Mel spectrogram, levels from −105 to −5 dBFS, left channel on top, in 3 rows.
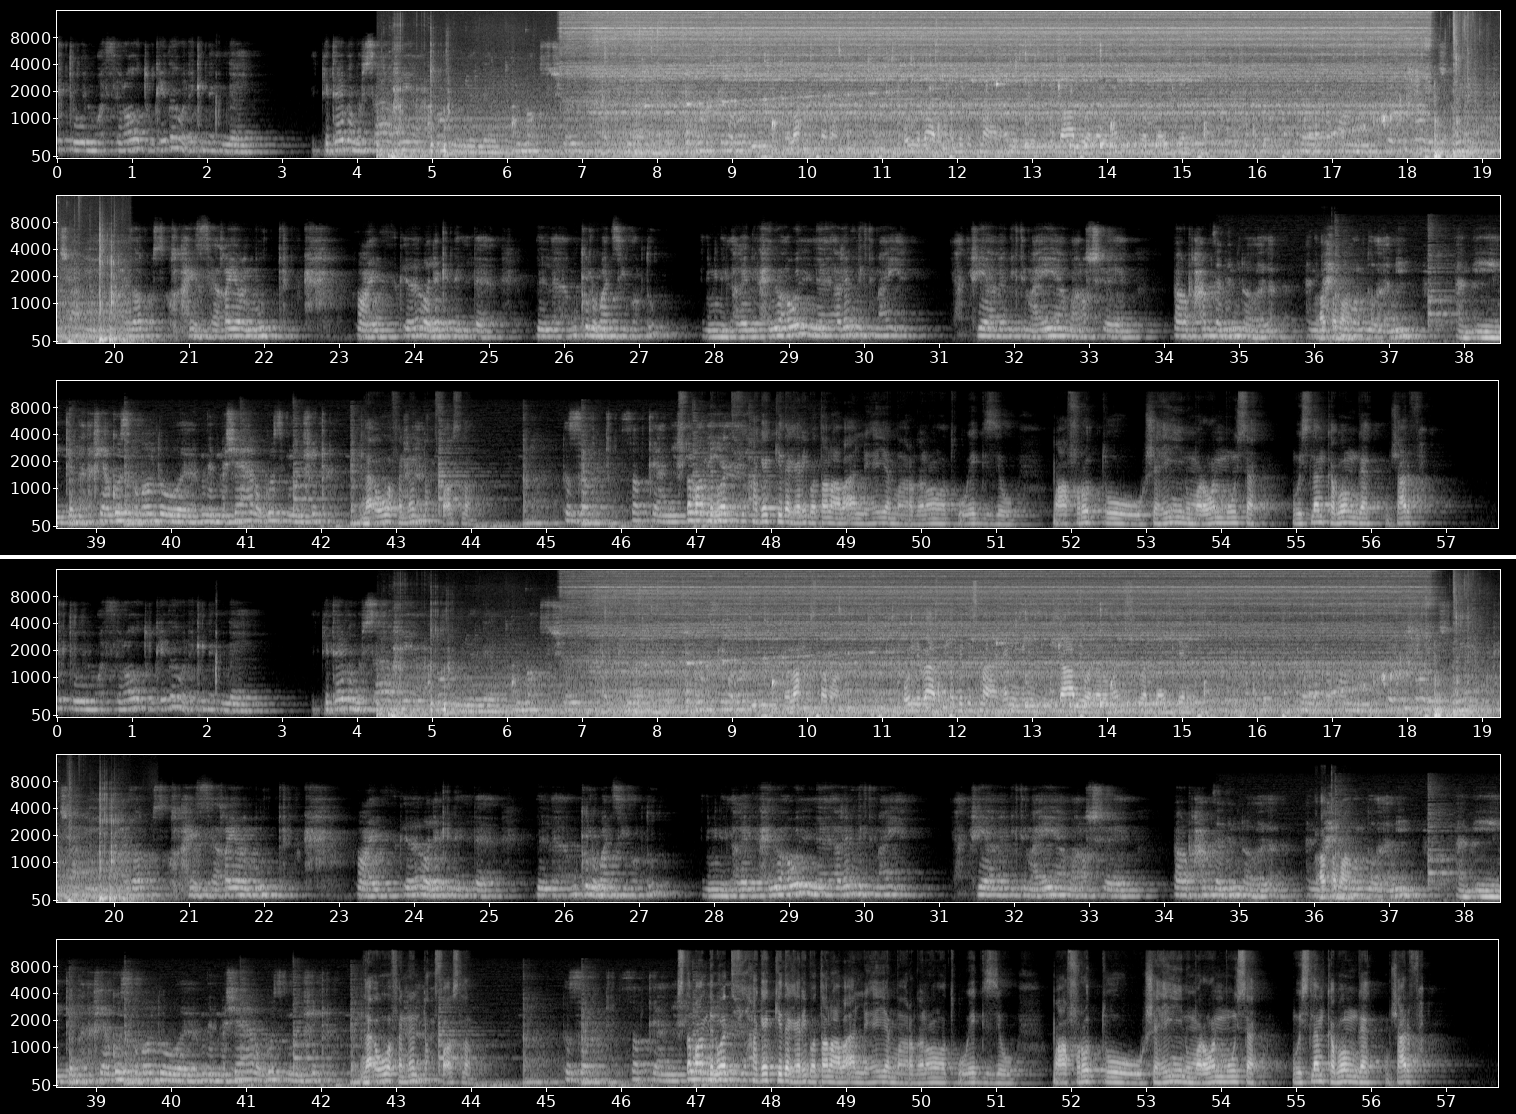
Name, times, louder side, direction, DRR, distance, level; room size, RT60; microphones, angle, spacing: voice 1, 0.0-2.6 3.5-8.0 8.3-9.5 16.5-22.9 23.2-25.1 25.6-27.3 27.8-30.6 31.2-33.5 34.1-35.6 35.9-37.4 37.9-42.2 43.2-43.4 45.2-45.7 46.1-47.7, left 1 dB, 30° left, 4.9 m, -38 dB
Water tap faucet / Sink (filling or washing) / Drip, 4.3-20.2, left 7 dB, 60° left, 1.7 m, -30 dB
voice 2, 9.7-10.5 11.3-15.2 36.0-36.5 42.5-44.1 46.7-51.3 51.8-54.5 55.0-56.7, right 2 dB, 45° right, 1.3 m, -34 dB
sound 1, 10.0-13.3 13.6-17.1 17.9-20.6, right 1 dB, 75° right, 1.4 m, -44 dB
sound 2, 34.7-34.8 35.2-35.8 36.1-38.3 38.5-48.7, equal, ahead, 6.2 m, -47 dB
29.5 x 17.0 x 10.0 m
head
